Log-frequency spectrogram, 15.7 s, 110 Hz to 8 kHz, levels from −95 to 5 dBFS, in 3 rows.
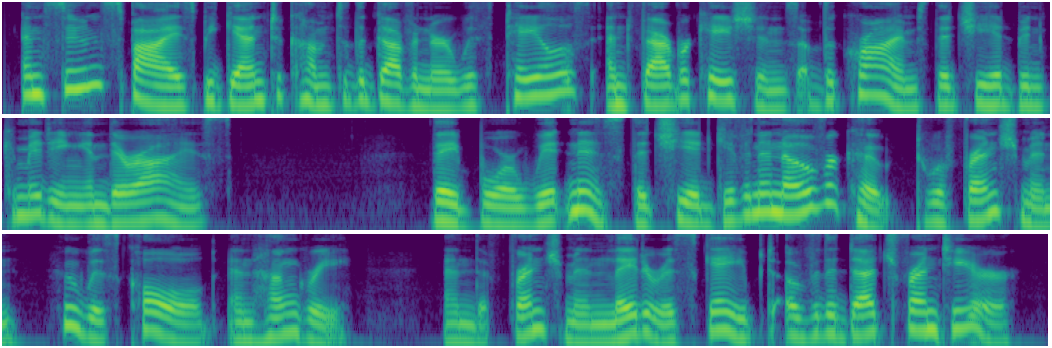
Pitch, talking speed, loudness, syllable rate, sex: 170 Hz, 185 wpm, -20 LUFS, 5.3 syllables/s, female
